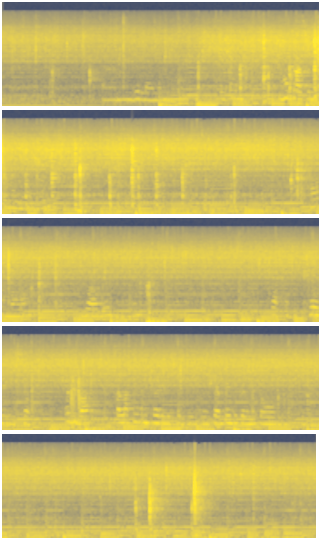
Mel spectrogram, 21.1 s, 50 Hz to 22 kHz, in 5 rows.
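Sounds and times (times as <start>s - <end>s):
onion sizzling in frying pan: 0.0s - 21.0s
utensils clicking and knocking: 2.6s - 9.1s.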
